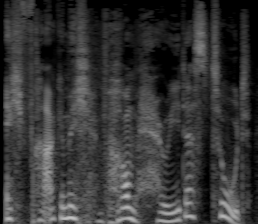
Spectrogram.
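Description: Man putting on a fierce teenage witch girl, high, lively, dry close sound, audiobook. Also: fairly quick, no echo. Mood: coolly sardonic. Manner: cool and sardonic, then urgent whispers.

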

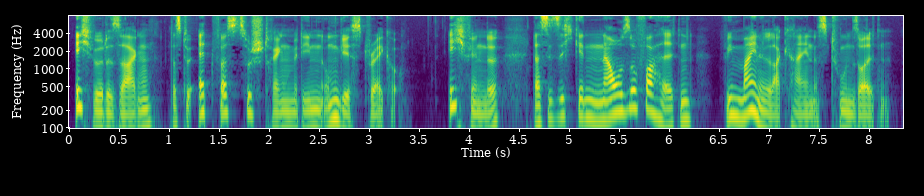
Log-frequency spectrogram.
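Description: A man voicing a calm, clever young wizard boy who talks politely with dry wit. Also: fairly low pitch, moderate pace, no echo.

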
